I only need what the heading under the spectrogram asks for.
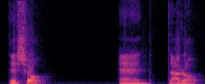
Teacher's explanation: You just drop the oo off of the end. So, it's just one syllable.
